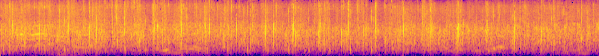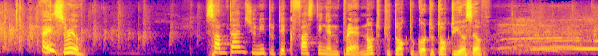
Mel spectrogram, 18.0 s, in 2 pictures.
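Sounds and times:
audience clapping: 0.0 - 12.6, 16.4 - 17.9
speech: 9.8 - 10.4, 12.2 - 16.4.

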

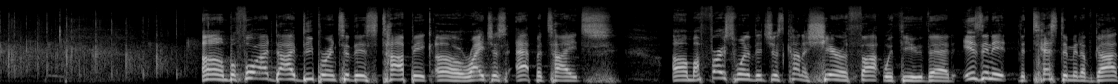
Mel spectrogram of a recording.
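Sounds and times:
audience round of applause: 0.0 - 2.3
speech: 2.0 - 11.1.

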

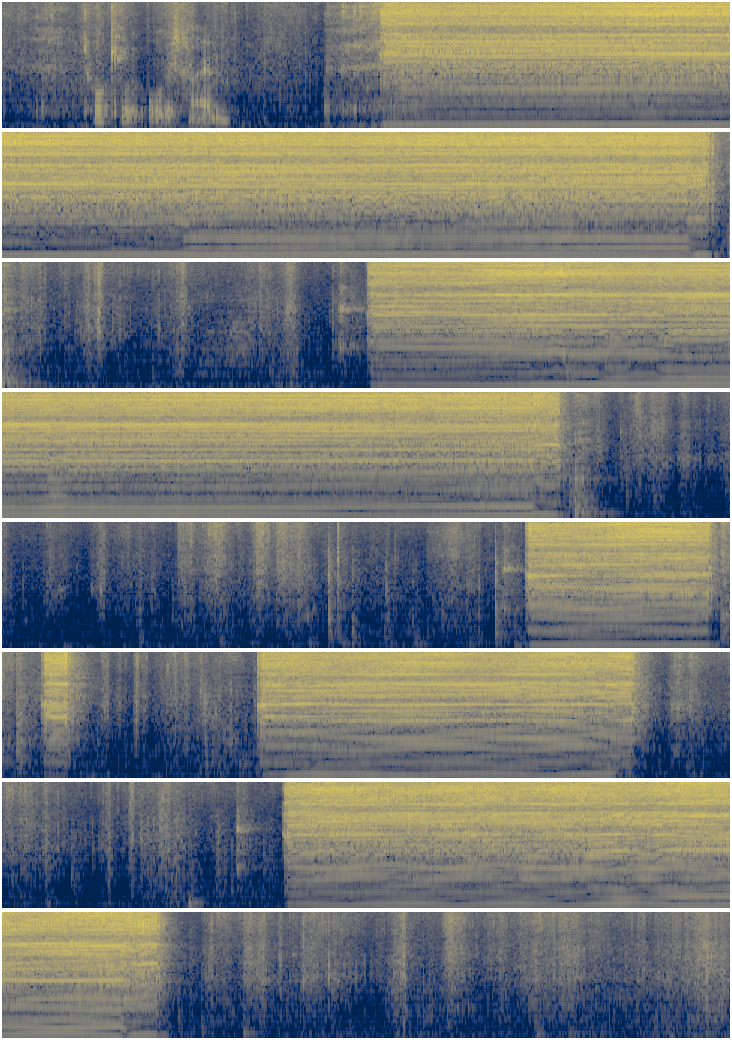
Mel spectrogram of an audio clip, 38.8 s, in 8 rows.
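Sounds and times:
speech: 0.6 - 2.4
tattoo machine buzzing while tattooing: 2.5 - 9.7, 12.2 - 18.4, 22.9 - 24.8, 26.0 - 28.6, 31.0 - 35.1.

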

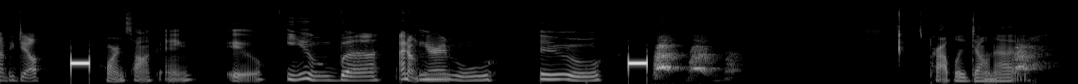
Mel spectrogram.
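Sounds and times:
speech: 0.0 - 6.6, 9.3 - 10.4
dog barking: 6.5 - 7.5, 10.1 - 10.5.

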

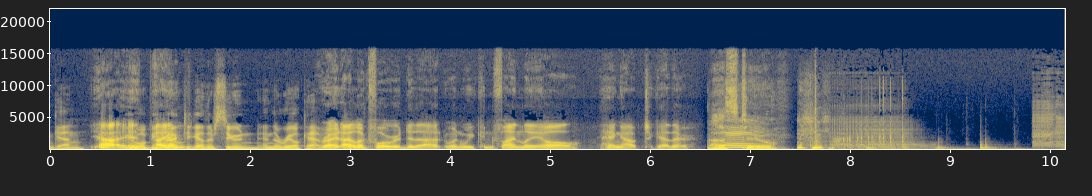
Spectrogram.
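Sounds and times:
speech: 0.0 - 8.2
door closing sound effect: 7.6 - 10.1.

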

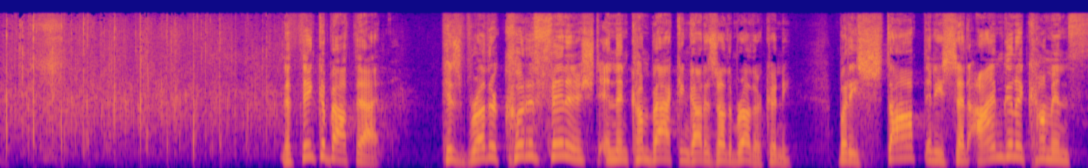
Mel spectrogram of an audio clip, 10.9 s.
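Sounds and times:
hand claps: 0.0 - 3.0
speech: 2.8 - 10.8.

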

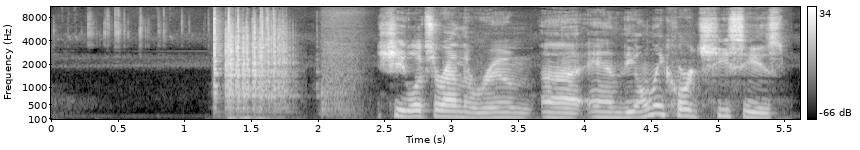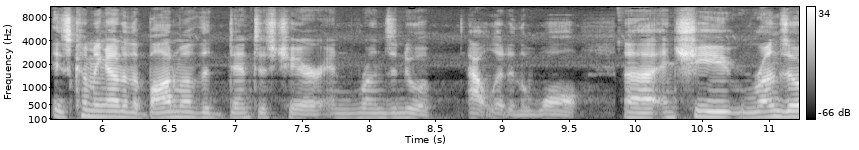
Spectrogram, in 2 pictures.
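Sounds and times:
dice rattling in a cupped hand: 0.2 - 2.0
speech: 2.5 - 11.2.

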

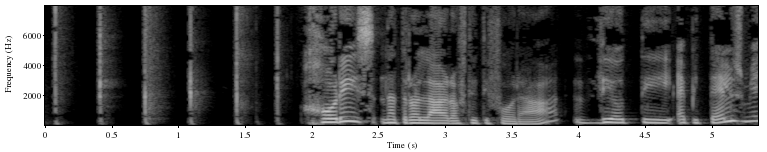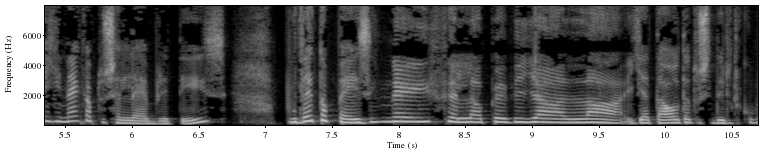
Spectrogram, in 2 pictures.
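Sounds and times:
hand clapping applause: 0.0 - 1.9
speech: 2.0 - 10.6.

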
